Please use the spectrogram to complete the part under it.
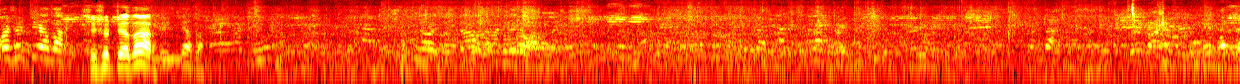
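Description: A crowd of men chatters all around outdoors.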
